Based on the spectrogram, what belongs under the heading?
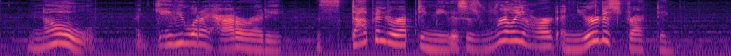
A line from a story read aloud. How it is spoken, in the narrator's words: Blaine said through gritted teeth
